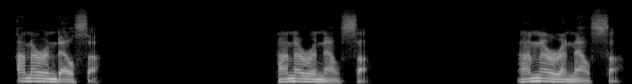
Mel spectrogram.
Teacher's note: this is definitely intrusive because there is no R, but we're adding the R · So there's no R when you write it down, but it appears, and it's very intrusive when it goes there. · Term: intrusive R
